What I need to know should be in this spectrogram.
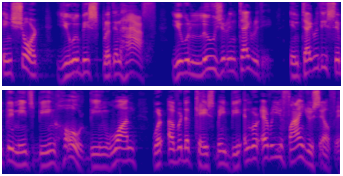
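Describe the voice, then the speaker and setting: A plain, everyday voice at a moderate pace. The intonation is lively. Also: man, fairly high pitch for a man. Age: 60s. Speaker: pastor. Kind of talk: sermon.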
